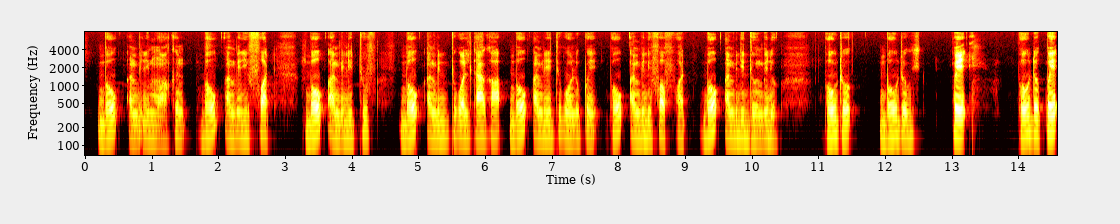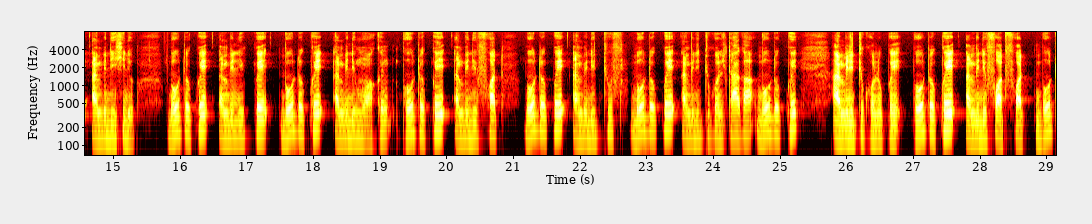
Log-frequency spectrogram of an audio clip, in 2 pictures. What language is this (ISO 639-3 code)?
bcy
